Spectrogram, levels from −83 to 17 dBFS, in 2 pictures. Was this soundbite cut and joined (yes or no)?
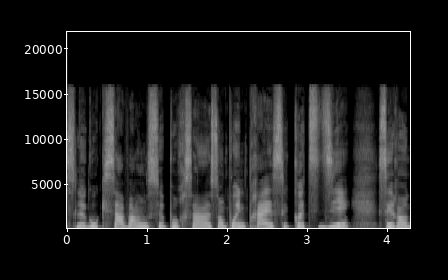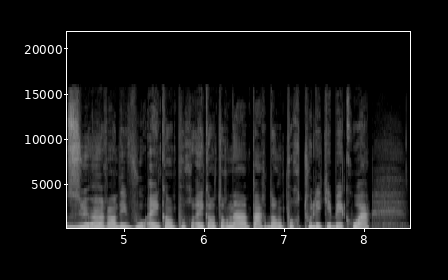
no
